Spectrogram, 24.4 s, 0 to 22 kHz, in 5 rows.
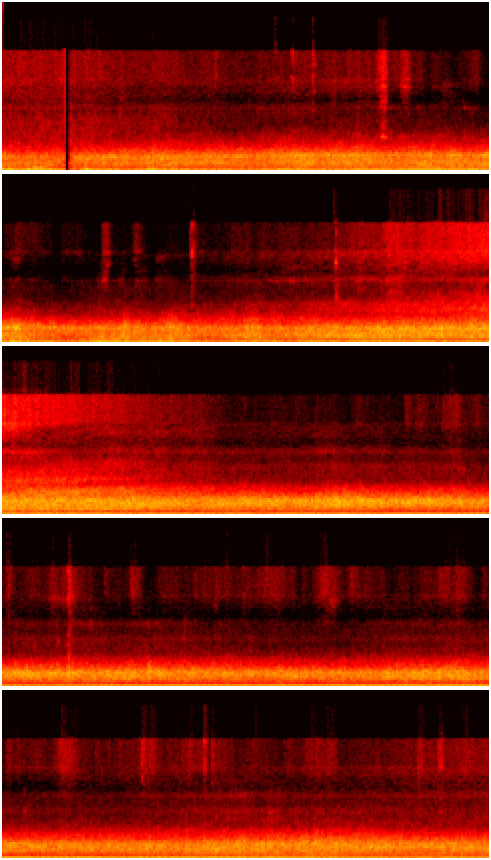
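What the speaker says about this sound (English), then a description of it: "So, Air Dolomiti, flight number EN 8761 from Katowice to Frankfurt, which has departed 1 hour and 9 minutes ago, arriving to Frankfurt. It's an Embraer E190 aircraft." An Embraer E190 jet on approach to Frankfurt Airport makes a steady, loud engine roar with a low hum and wind noise, continuous and unbroken for the whole stretch with no voices.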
